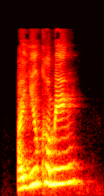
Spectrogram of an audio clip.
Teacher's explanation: when I'm asking question, are you coming? I have to go up.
